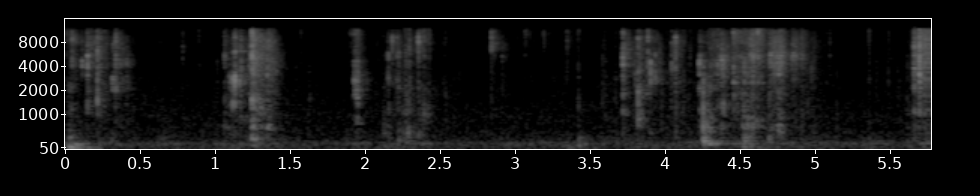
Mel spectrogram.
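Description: A solid, crumbly, dried purple soap ball is held in the fingers while a knife blade scrapes and cuts pieces from it. Quiet, bright crunching and crackling bursts come and go as chunks of the crust break off, with short, dry gaps between them.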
